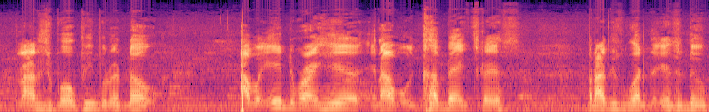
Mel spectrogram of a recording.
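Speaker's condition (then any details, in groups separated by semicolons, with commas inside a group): Cerebral palsy; from birth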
